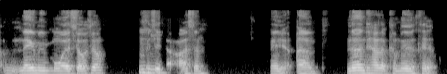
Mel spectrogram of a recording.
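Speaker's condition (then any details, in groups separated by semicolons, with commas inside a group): Cerebral palsy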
